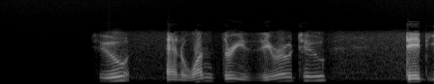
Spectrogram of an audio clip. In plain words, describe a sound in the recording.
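A man speaks calmly over a radio link.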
